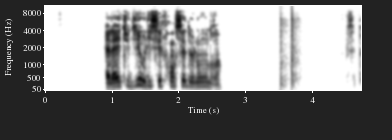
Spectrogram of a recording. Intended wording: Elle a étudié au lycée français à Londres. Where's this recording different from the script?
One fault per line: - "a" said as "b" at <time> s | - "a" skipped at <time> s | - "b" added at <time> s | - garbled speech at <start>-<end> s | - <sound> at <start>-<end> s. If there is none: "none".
- "à" said as "de" at 2.1 s
- thud at 3.5-3.9 s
